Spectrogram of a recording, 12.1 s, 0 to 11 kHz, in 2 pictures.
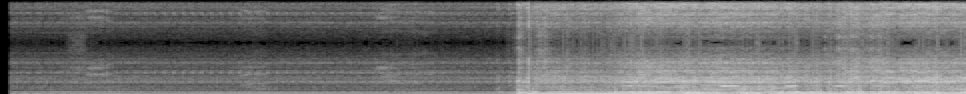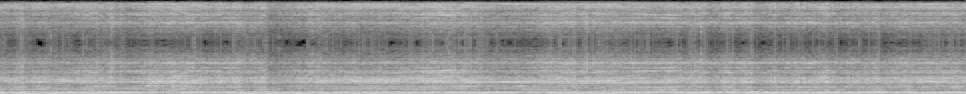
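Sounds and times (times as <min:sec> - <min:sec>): rally car engine accelerating: 0:00.1 - 0:12.0.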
